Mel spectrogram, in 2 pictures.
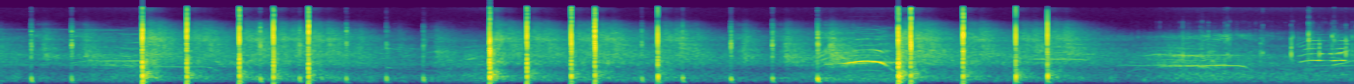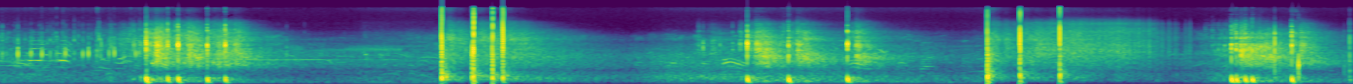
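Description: Fireworks burst with loud booms and sharp bangs.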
